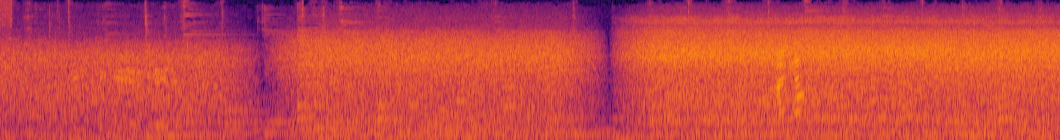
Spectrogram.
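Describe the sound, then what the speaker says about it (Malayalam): Athirappilly waterfall gives off a steady, full roar of rushing water, heard from fairly close and constant throughout, with two brief dips in the noise. "നമ്മുടെ ഈ യാത്രയിലെ ഏറ്റവും പ്രധാനപ്പെട്ട കാഴ്ച ആതിരപ്പള്ളി വെള്ളച്ചാട്ടം തന്നെയാണ്"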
